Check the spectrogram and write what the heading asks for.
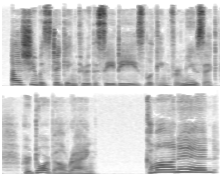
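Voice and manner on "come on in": loud, very high yell. Digging through CDs, she calls to whoever rang her doorbell, yelling. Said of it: "she yelled".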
